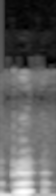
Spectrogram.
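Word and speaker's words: باء: la prononciation des lettres l ba on dit pas B el ba donc le B se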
